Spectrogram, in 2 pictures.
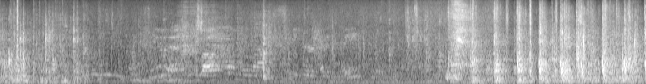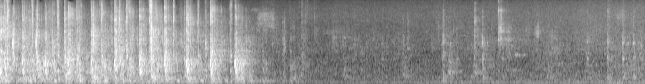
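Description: Audience applause starting about four and a half seconds in and lasting about four seconds before dying away, over a steady low room hum.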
